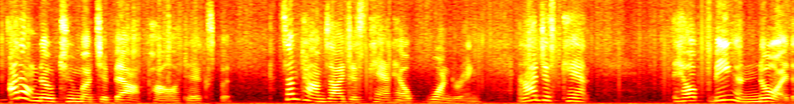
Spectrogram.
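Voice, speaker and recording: With noticeable background noise behind them, a speaker in an American accent keeps a moderate pace. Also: woman. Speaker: radio show host. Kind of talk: 1940s radio talk show.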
